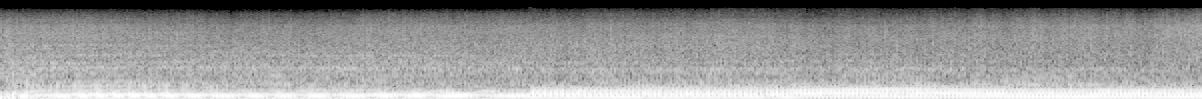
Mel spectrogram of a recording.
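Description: Outboard motor on an inflatable raft revving up as the boat pulls away from the bank, then running steadily under way. About three seconds in its pitch steps up and holds at the higher speed, with a slight rise and fall a couple of seconds later.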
